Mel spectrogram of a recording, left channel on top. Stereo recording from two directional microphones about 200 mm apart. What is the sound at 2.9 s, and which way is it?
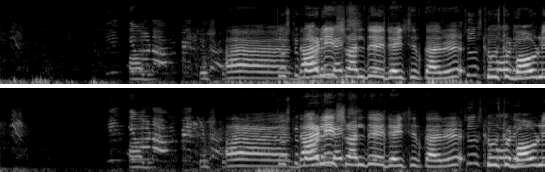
A woman's voice, 10° left (ahead or behind).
